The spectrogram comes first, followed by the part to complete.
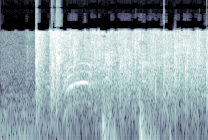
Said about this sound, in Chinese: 朋友们，如果看我整的还行，给我点掌声，鼓励一下我的情绪。演员的情绪完全是朋友们掌声培养出来的。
